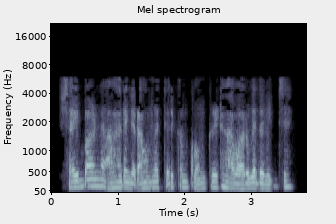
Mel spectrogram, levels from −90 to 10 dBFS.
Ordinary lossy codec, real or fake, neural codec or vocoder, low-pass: MP3, 24 kbps; fake; codec, 16 kHz, 2 kbps, FreqCodec, smaller model; 7.2 kHz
